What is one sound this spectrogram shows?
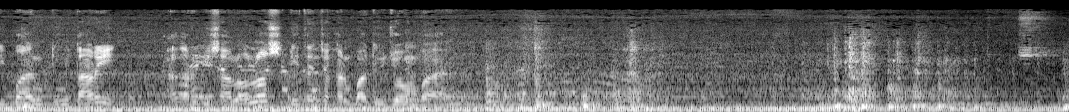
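A man talks loudly outdoors.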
